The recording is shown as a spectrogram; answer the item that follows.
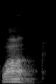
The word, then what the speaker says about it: Wang: your your name again it's spelled w-a-n-g for those who don't know it it's pronounced Juan and I sometimes do blow that anyway so I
